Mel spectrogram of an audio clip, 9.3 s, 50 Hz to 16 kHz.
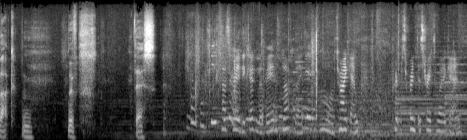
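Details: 25-year-old woman who has stammered since early childhood, enrolled on a McGuire stammering programme course; stuttering.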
